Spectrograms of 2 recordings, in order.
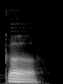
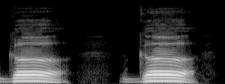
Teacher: क तो आपको कोई वाइब्रेशन यहां पर महसूस नहीं होगी परंतु जैसे ही आप बोलोगे ग पूरा झंझना जाता है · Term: अघोष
